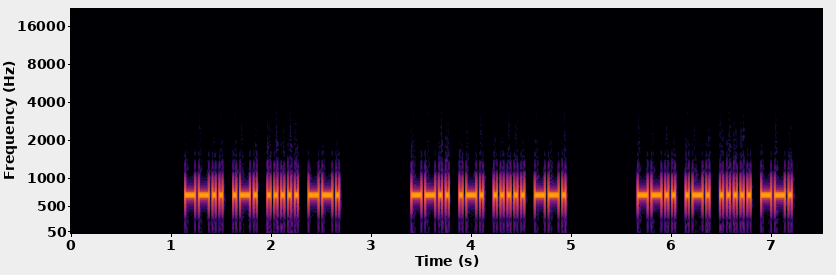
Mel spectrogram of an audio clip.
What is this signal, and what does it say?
Morse code, heard as a keyed tone, about 36 wpm, 700 Hz. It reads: ZR5G ZR5G ZR5G
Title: DXCC-100 Call Signs - 4 Characters - Repeated 3x - 35wpm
